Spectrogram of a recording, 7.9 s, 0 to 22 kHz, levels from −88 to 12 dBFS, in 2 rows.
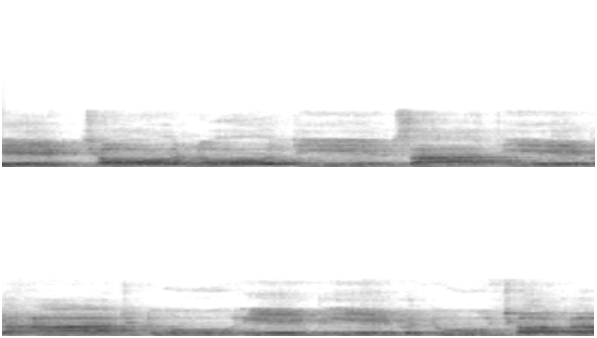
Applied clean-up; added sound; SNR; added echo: none; none; none; reverberation time 1.2 s.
